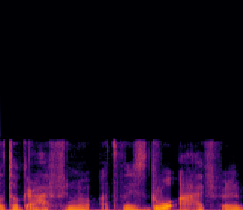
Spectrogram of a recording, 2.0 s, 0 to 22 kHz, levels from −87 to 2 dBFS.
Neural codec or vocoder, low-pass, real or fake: autoencoder, 22.05 kHz, a latent of 192 numbers a frame, VITS, trained on many speakers; 7.2 kHz; fake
